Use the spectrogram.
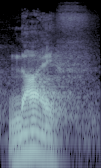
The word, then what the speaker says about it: knife: and some words and the K is silent we simply make the sound n as in KN no knife not L is often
